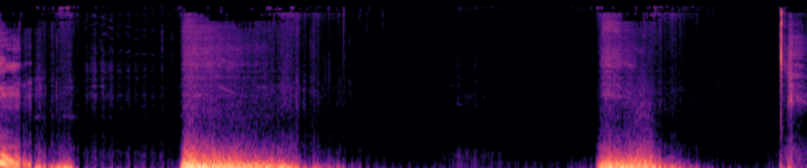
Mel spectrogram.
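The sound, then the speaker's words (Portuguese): Breathing blows straight into a microphone in rough, rumbling gusts: three long breaths a few seconds apart and a brief one at the very end, separated by near silence, with no talking. “Às vezes vocês vão ouvir só a minha respiração aqui, tá bom?”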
